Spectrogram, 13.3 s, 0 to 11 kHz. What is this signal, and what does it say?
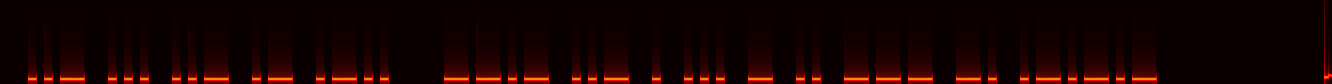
Morse code, heard as a keyed tone, about 15 wpm, 700 Hz. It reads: USUAL QUESTION.
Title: Sentences from Top 1000 Words - Review Part 2 - 15wpm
